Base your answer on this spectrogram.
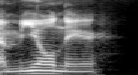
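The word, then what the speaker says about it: Mjölnir: yeah, Mjolnir.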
